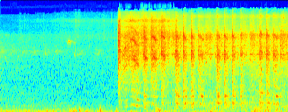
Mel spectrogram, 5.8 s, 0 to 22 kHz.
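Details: 1989 Chevrolet S10 Blazer, work in progress, won't start after everything was reconnected: the starter turns the engine at about three even beats a second but it never catches. The owner wonders about new cables or an electrical fault; the cause is unconfirmed.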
